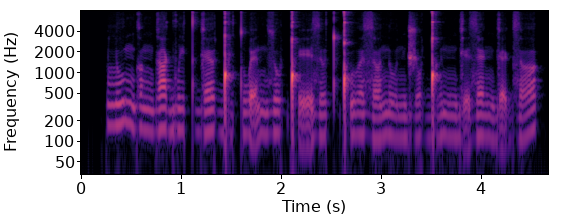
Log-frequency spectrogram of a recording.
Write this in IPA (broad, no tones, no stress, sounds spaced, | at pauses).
l u ŋ ɡ ʌ ŋ ɡ a ɡ w i t ɡ ɛ ə̯ ɡ͡ǃ i t w ɛ̰ n z u ǃʼ ḛ z ɯ t ǃʼ u ə̯ z ʌ n u n d͡ʒ o ɡ͡ǃ ɯ n ŋ ɡ ḛ z ɛ ŋ ɡ ɛ̰ ɡ z ʌ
